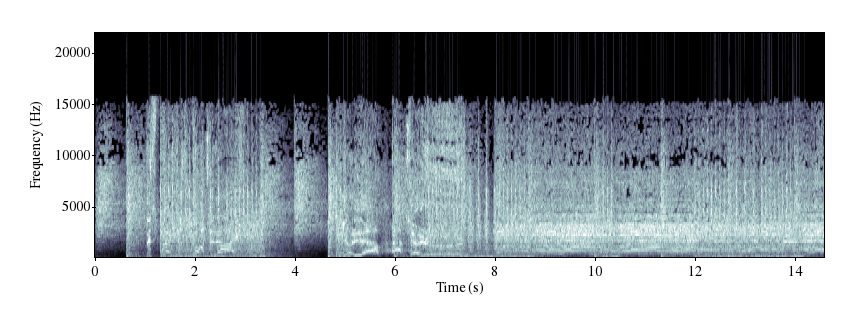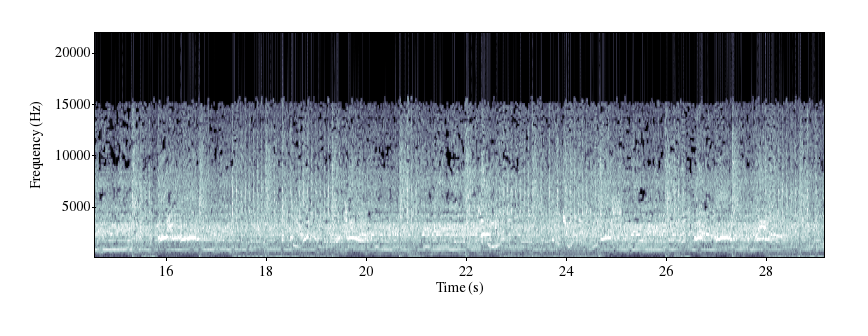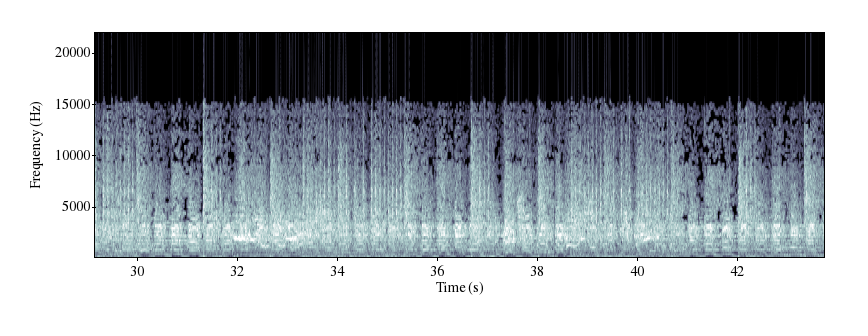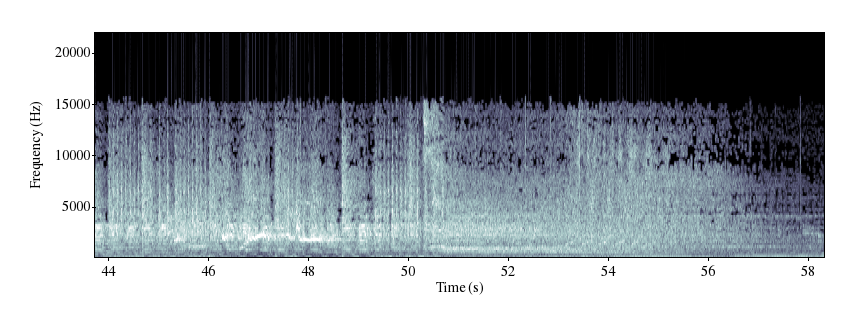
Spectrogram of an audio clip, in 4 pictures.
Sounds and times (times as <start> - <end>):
Heavy metal: 0.0 - 58.3.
